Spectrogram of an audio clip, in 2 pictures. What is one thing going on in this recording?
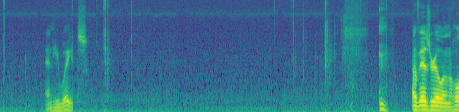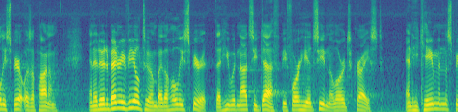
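A middle-aged man reads aloud calmly through a microphone.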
